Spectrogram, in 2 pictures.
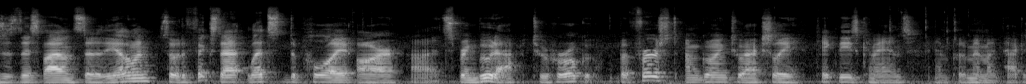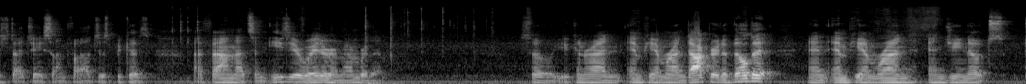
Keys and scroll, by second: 14.1 super+v, 14.5 super+s.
